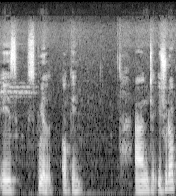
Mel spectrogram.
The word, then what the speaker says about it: SQL: this structure query language actually it is called squeal actually the pronunciation is squeal okay and you should have to know that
